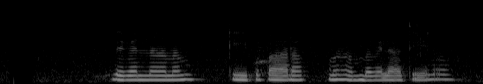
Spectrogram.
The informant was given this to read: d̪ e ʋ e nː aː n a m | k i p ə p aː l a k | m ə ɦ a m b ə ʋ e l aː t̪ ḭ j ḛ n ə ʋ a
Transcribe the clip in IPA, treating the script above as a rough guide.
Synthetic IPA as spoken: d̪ e ʋ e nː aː n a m | k iː p ə p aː ɾ a k | m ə ɦ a m b ə ʋ e l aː t̪ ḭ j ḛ n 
